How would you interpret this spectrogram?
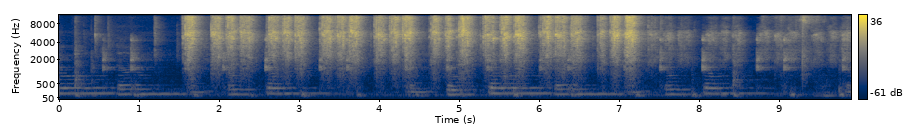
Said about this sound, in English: And there were some squirrels that found some old rattly seed pods on the forest floor.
